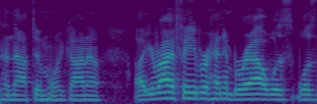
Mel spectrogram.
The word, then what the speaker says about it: Renan Barão: And Uriah Faber, Henan Barral. I mispronounced his name wrong. I almost said Renato Moicano. Uriah Faber, Renan Barão was not that exciting either.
